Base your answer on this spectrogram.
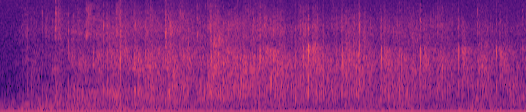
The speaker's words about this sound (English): You can clap.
